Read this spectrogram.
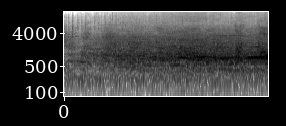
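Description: Young men shout and whoop together.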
